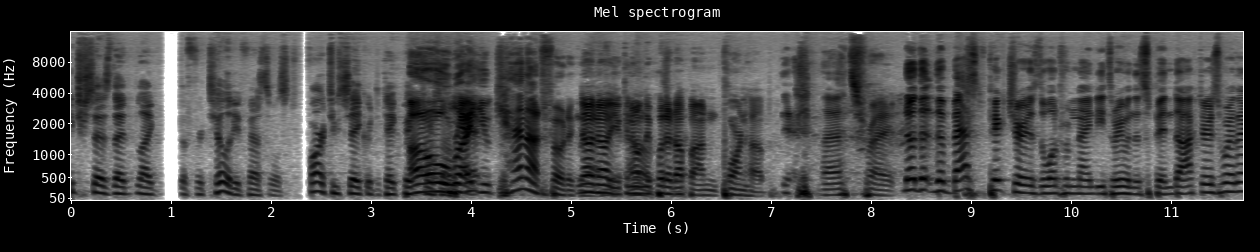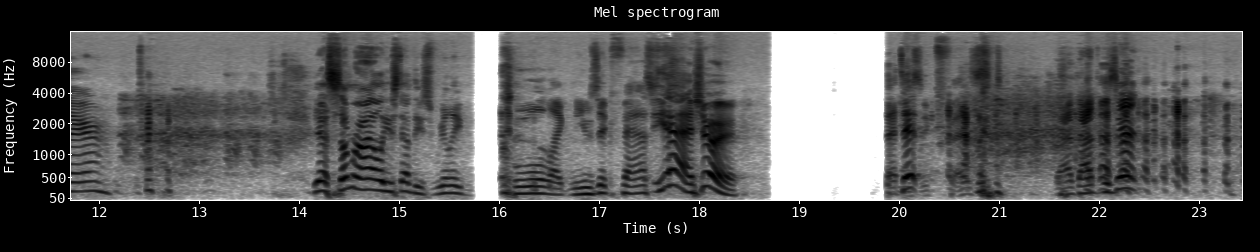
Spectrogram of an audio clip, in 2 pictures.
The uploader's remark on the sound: Live at the Gramercy Theatre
